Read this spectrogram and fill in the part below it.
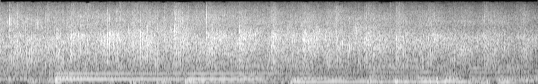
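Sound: audience hand clapping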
